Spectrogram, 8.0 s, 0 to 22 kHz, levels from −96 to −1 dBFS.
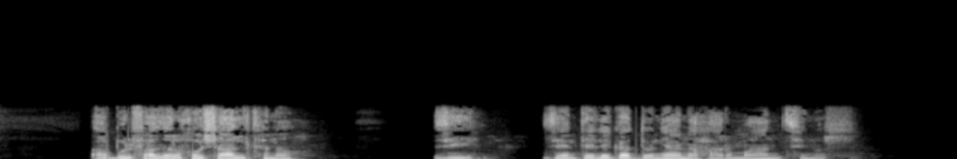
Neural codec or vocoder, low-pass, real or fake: none; 7.2 kHz; real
